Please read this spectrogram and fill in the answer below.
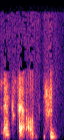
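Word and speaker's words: Xelle: So that's X-E-L-L-E pronounced XL.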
